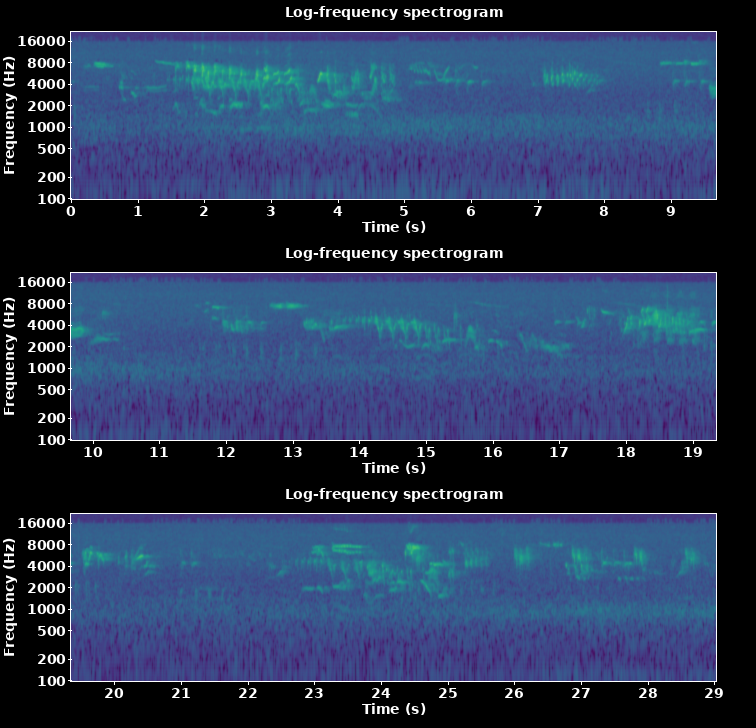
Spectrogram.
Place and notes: Birds of Corcomroe Abbey, Co. Clare, Ireland
spring birds near the abbey ruins
Munster, Republic of Ireland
